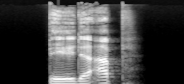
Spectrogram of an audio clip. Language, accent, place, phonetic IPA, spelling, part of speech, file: German, Germany, Berlin, [ˌbɪldə ˈap], bilde ab, verb, De-bilde ab.ogg
- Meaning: inflection of abbilden: 1. first-person singular present 2. first/third-person singular subjunctive I 3. singular imperative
